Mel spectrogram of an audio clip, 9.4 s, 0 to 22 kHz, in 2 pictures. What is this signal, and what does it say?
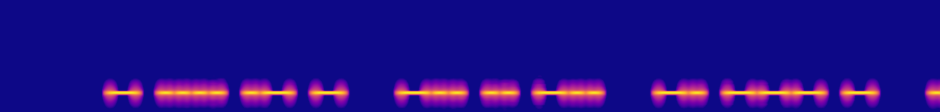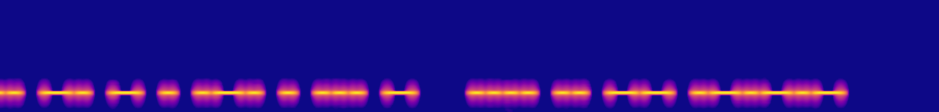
Morse code, heard as a keyed tone, about 28 wpm, 700 Hz. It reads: THAT DID NOT INTEREST HIM.
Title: Sentences from Top 1000 Words - Review Part 2 - 28wpm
